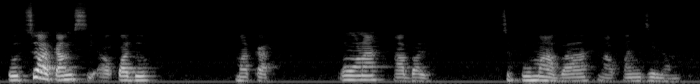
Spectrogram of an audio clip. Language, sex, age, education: Igbo, female, 30-45, tertiary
